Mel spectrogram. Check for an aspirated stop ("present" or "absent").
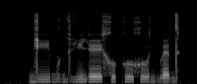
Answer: absent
